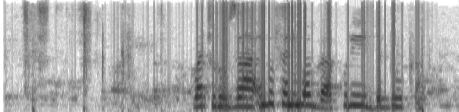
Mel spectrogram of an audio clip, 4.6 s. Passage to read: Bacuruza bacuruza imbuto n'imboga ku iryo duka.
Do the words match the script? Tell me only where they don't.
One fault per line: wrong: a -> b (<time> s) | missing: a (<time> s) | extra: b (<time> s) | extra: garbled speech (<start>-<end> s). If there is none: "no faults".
missing: bacuruza (2.5 s)
wrong: ku -> kuri (3.4 s)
